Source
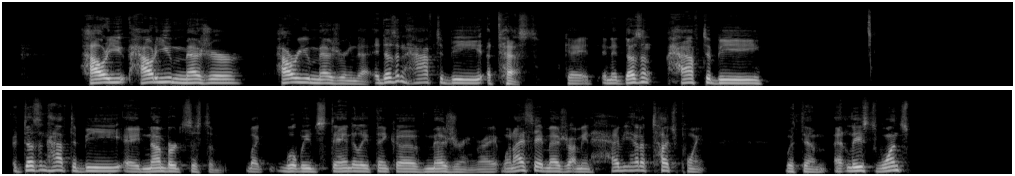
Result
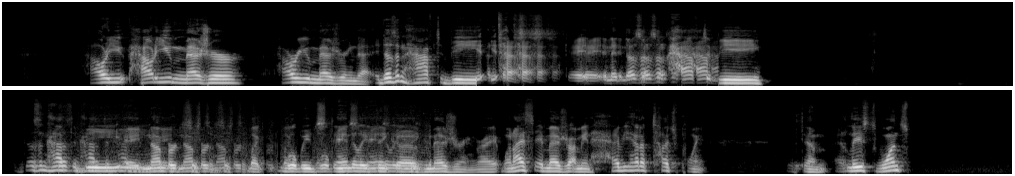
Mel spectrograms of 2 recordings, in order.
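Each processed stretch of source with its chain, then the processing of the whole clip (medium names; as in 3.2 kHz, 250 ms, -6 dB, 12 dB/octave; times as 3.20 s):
1.41–2.06 s: compression 1.5:1, threshold -24 dBFS + frequency weighting D
4.74–7.17 s: high-pass 380 Hz 24 dB/octave + feedback delay 151 ms, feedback 18%, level -5 dB + compression 5:1, threshold -26 dBFS
10.35–14.40 s: block-companded coder 7-bit + peaking EQ 350 Hz +5 dB 1 oct + bit-crushed delay 326 ms, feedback 35%, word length 7-bit, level -6 dB
whole clip: treble shelf 2.3 kHz -11 dB; level rider gain up to 11.5 dB; attacks held to a fixed rise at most 290 dB/s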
